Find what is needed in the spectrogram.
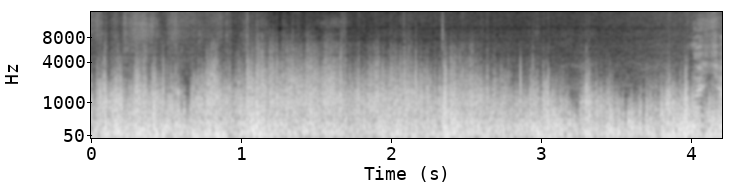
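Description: Wind buffeting the phone's microphone in a steady low rumble.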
